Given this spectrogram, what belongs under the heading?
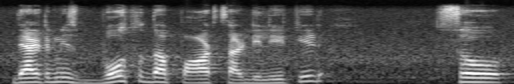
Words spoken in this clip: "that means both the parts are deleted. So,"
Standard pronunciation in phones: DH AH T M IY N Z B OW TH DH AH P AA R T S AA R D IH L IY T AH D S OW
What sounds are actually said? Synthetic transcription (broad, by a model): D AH T M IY N S B OW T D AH P AA R T S AA R D IH L IY T AH D S OW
